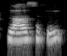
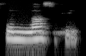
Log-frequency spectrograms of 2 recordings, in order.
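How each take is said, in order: First: The stress falls away from the second syllable. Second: The stress falls on the second syllable. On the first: The speaker calls it wrong. "it's not philosophy" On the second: The speaker calls it right. "the stress is on the second syllable"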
